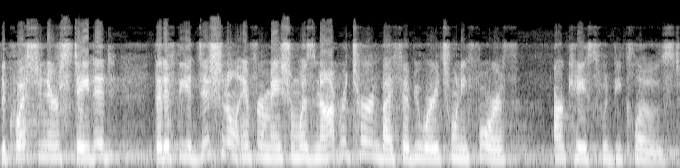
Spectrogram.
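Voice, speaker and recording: A woman speaks at a fairly quick pace with an American accent, her pitch high. Noticeable background noise runs underneath. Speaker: tea party activist. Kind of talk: congressional testimony. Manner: calm, matter-of-fact.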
